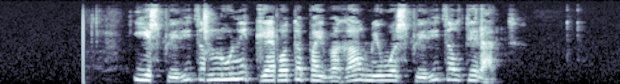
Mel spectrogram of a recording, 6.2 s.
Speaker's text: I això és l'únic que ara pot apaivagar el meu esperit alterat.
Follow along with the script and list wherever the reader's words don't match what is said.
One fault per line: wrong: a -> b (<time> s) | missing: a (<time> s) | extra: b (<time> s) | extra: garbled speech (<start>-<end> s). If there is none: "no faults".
wrong: això -> esperit (1.5 s)
missing: ara (2.7 s)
